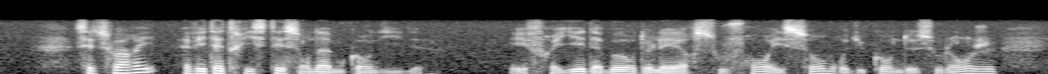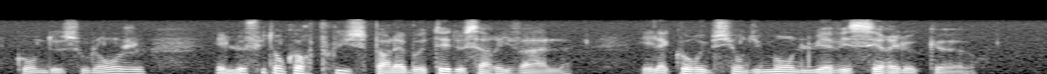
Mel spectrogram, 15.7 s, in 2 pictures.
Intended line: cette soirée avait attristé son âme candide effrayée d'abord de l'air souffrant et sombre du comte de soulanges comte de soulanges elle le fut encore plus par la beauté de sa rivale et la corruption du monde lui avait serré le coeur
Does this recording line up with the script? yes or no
yes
